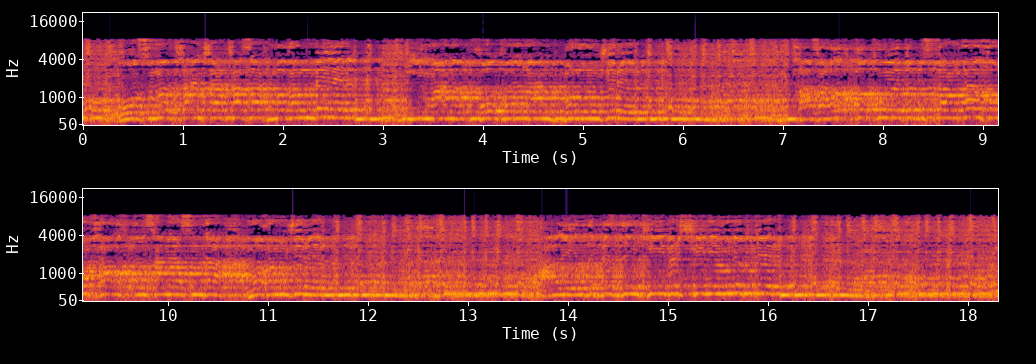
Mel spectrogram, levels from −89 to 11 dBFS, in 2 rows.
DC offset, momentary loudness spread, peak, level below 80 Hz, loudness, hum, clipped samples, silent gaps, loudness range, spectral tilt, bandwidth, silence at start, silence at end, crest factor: under 0.1%; 1 LU; 0 dBFS; -36 dBFS; -10 LUFS; none; under 0.1%; none; 0 LU; -3 dB/octave; 8.8 kHz; 0 s; 0 s; 10 dB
